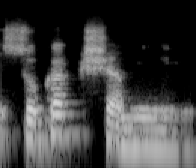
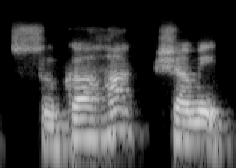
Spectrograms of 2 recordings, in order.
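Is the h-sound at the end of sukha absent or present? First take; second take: absent; present. First: The final h-sound of sukha is not pronounced. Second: The final h-sound of sukha is clearly pronounced. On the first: The speaker calls it wrong. "We can't say sukha kshami. It's an incorrect pronunciation" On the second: The speaker calls it right. "this visarga has to be pronounced"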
